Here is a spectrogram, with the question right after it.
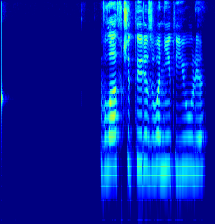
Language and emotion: Russian, sad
